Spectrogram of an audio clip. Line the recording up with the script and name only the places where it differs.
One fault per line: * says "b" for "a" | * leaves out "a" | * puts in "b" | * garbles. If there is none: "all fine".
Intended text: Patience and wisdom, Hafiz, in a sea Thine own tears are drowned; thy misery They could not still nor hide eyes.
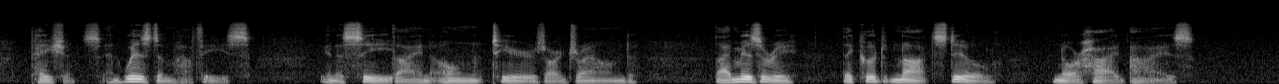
all fine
